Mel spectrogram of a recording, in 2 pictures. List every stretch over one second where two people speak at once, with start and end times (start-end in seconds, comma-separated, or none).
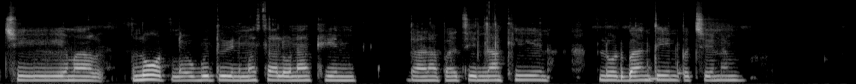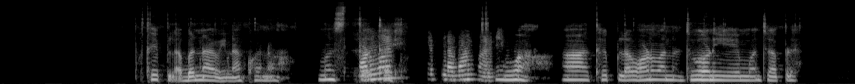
11.9-13.8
